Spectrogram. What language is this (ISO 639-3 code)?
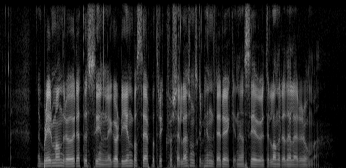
nor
